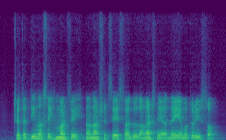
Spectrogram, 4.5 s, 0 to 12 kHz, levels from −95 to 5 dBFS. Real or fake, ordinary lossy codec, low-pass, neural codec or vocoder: fake; none; 10.8 kHz; codec, 24 kHz, 0.5 kbps, DualCodec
